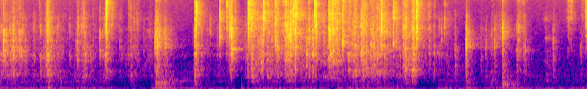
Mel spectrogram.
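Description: Scissors cut old and new He-Man action figures out of their tightly strapped plastic retail packaging, giving a close, busy run of rapid clicks, snips and crinkles with no voices.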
